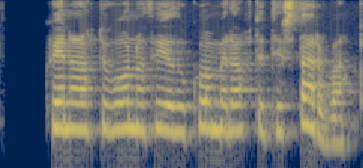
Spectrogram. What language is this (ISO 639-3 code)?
isl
